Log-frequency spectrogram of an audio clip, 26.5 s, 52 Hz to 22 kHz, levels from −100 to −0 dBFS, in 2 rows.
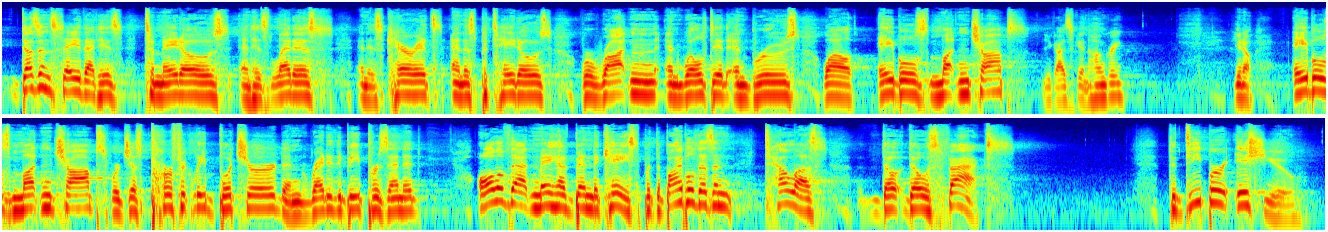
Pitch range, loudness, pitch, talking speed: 135-170 Hz, -15 LUFS, 145 Hz, 140 wpm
